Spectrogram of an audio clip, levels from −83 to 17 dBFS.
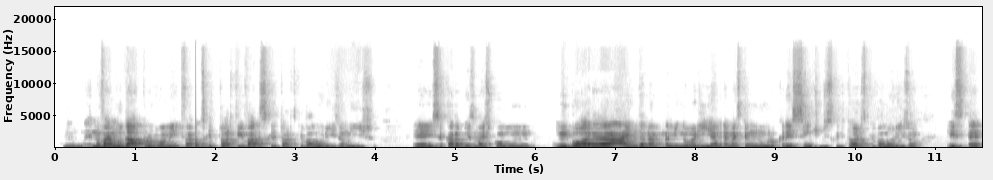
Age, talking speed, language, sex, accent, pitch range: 20-39, 190 wpm, Portuguese, male, Brazilian, 140-190 Hz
